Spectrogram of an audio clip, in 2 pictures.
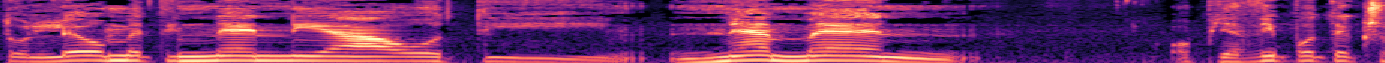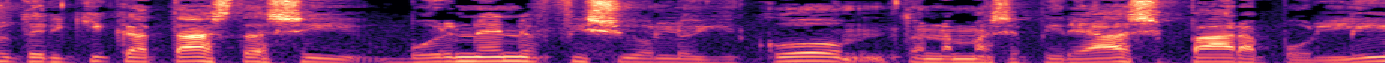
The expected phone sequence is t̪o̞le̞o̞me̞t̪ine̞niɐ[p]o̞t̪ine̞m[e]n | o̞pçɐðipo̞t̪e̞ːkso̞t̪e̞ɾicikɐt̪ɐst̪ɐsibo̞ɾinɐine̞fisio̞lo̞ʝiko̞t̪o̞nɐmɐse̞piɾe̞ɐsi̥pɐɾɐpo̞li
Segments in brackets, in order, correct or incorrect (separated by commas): incorrect, correct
